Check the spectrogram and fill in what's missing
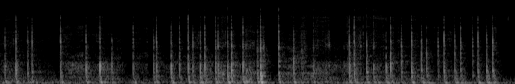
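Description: Long acrylic nails tap and scratch across the front panel of a hollow, printed cardboard biscuit box. A rapid, irregular run of dry clicking taps, each with a short hollow low thud and a bright scratchy edge, continues steadily with quick scraping strokes in between.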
